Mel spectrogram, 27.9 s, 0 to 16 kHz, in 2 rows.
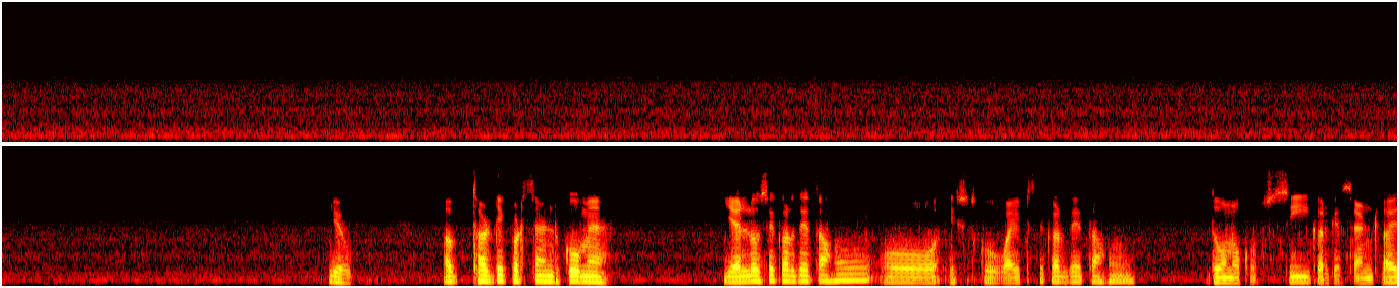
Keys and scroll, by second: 3.5 Right, 26.8 c.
